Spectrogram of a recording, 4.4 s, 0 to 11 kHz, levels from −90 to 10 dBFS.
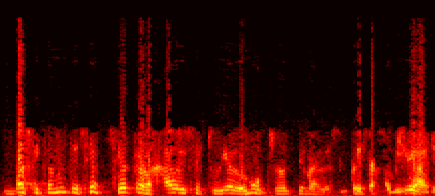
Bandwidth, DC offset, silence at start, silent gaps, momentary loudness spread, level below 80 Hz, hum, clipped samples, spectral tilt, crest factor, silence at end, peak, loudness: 10 kHz; under 0.1%; 0.05 s; none; 11 LU; -60 dBFS; none; under 0.1%; -7 dB/octave; 16 dB; 0 s; -10 dBFS; -25 LUFS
